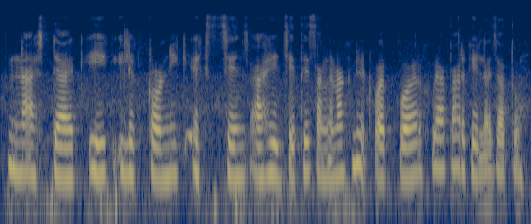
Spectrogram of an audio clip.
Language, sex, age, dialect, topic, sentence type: Marathi, female, 25-30, Varhadi, banking, statement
